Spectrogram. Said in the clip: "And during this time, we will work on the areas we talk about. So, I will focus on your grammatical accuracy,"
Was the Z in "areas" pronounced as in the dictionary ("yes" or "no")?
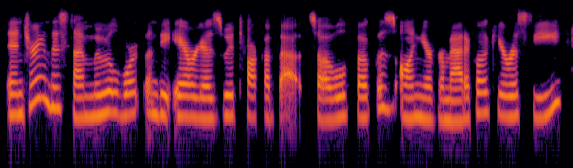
yes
